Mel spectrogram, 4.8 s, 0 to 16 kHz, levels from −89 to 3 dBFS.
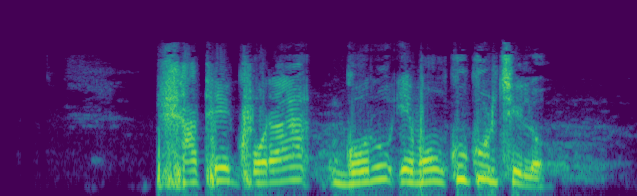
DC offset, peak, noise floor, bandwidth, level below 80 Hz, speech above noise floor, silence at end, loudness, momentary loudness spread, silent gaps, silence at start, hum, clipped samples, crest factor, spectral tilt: under 0.1%; 0 dBFS; -58 dBFS; 7.6 kHz; -50 dBFS; 46 dB; 0.55 s; -13 LUFS; 7 LU; none; 1.15 s; none; under 0.1%; 14 dB; -6 dB/octave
